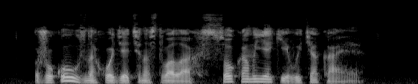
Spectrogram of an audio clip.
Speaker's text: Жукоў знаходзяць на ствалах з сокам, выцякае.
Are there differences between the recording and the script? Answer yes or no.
yes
